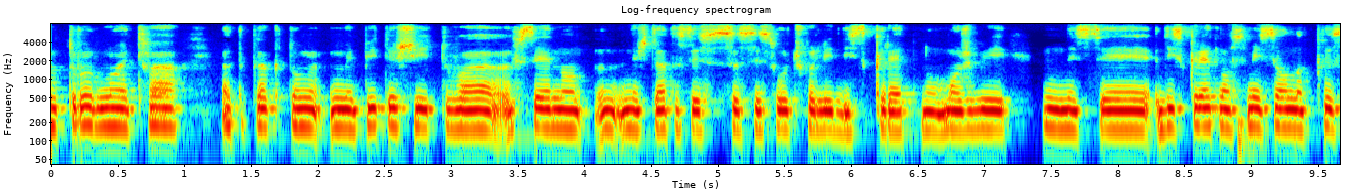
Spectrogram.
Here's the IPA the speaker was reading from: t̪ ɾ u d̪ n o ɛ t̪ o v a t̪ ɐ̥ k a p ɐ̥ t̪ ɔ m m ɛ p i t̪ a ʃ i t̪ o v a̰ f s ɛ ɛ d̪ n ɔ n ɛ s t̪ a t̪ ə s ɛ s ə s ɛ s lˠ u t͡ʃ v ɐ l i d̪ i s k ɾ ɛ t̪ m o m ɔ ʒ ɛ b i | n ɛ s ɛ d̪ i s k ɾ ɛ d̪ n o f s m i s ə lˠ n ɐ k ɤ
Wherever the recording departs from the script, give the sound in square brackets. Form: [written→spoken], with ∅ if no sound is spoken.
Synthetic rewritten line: t̪ ɾ u d̪ n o ɛ t̪ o v a t̪ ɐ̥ k a [p→k] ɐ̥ t̪ ɔ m m ɛ p i t̪ [a→ə] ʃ i t̪ o v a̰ f s ɛ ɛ d̪ n ɔ n ɛ [s→ʃ] t̪ a t̪ ə s ɛ s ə s ɛ s lˠ u t͡ʃ v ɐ l i d̪ i s k ɾ ɛ t̪ [m→n] o m ɔ ʒ ɛ b i | n ɛ s ɛ d̪ i s k ɾ ɛ [d̪→t̪] n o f s m i s ə lˠ n ɐ k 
